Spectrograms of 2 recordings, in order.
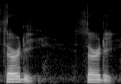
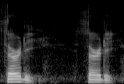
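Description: First: The t is lightly tapped with a relaxed tongue. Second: The same.

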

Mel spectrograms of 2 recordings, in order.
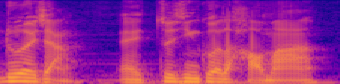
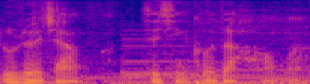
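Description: First: It is spoken at a normal conversational volume. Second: It is spoken quietly and softly, close and intimate.

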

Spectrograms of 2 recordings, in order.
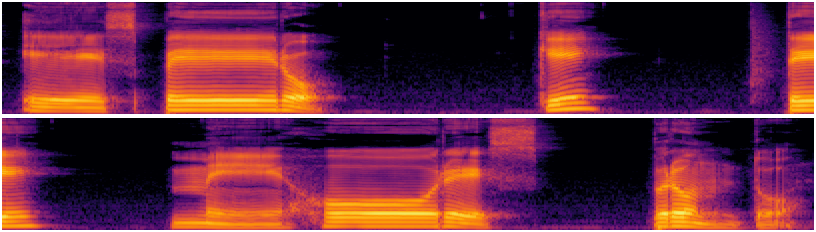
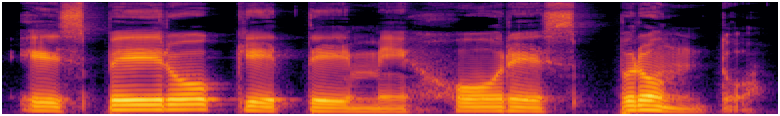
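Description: First: The sentence is spoken slowly and carefully. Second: The sentence is spoken at normal conversational speed.

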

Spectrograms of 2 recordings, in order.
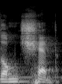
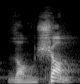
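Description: First: The name is pronounced in a non-French way. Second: The name is pronounced the French way. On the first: The speaker calls it wrong. "不要再念Longchamp，不要乱念" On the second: The speaker calls it right. "那是法文的发音叫Longchamp"

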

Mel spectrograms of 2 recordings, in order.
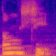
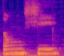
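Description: First: It is said in standard Mandarin. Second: It is said in a Taiwanese accent.

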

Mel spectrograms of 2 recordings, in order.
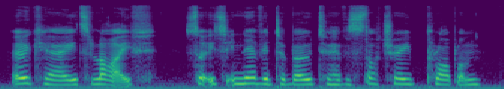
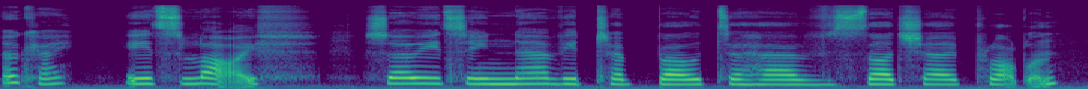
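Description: First: It is said at normal conversational speed. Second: It is said slowly, with linking shown.

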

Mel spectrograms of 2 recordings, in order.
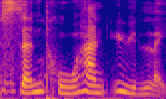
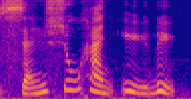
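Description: First: The final syllable is pronounced lei. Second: The final syllable is pronounced lü. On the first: The speaker calls it wrong. "我是叫神徒和玉垒这样，所以我都念错" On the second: The speaker calls it right. "所以是神书和玉律"

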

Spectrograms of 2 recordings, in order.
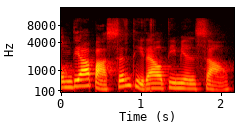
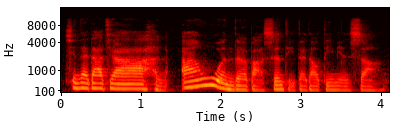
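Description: First: It is her natural, everyday talking voice. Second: It is a put-on, soothing, relaxing voice.

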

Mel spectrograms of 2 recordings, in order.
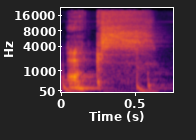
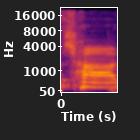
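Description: First: The letter sounds like English ex. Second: The letter sounds like Mandarin cha. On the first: The speaker calls it right. "叫做X" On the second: The speaker calls it wrong. "不是叉"

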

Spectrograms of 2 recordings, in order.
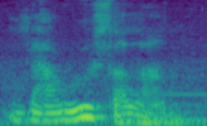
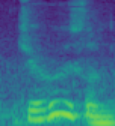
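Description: First: The name begins with a Y sound. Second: The name begins with a J sound. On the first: The speaker calls it right. "It is Yerusalem" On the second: The speaker calls it wrong. "Jerusalem is not Jerusalem. There is no J"

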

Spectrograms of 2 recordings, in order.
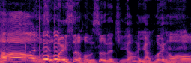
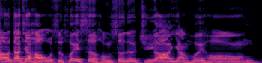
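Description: First: It is said at normal speed. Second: It is said slowly.

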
